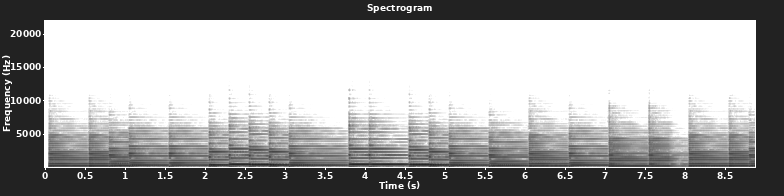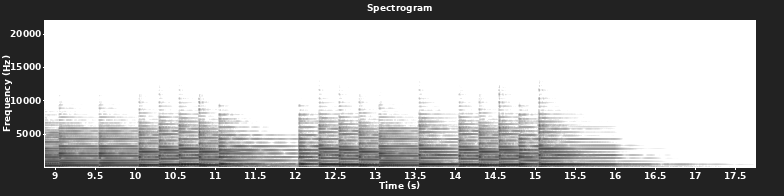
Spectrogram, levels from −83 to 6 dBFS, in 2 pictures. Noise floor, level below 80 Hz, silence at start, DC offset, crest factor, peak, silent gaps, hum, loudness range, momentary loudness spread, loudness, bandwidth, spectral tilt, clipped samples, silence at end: -74 dBFS; -40 dBFS; 0.05 s; under 0.1%; 14 dB; -2 dBFS; none; none; 4 LU; 8 LU; -15 LUFS; 8 kHz; -5 dB/octave; under 0.1%; 1.55 s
